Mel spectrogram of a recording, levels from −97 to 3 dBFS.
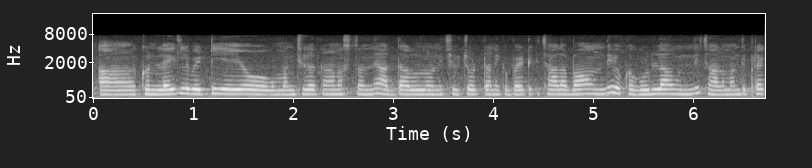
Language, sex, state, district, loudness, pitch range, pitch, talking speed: Telugu, female, Andhra Pradesh, Sri Satya Sai, -15 LUFS, 200-215 Hz, 205 Hz, 180 wpm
